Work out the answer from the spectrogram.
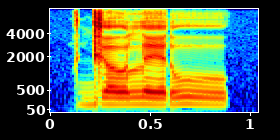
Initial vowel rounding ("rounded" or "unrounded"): unrounded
